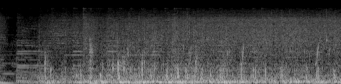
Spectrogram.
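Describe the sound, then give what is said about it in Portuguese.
Liquid bubbles and gurgles continuously in the opening of a music video, a dense, busy churn of small pops that stays steady and fairly loud throughout, with no voices. “Isto é a versão do videoclipe, tinha cenas a borbulhar.”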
